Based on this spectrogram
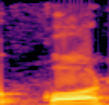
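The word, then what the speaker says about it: caught: कॉट। अब जो इसमें जी एच है दोस्तों ये साइलेंट रहेगा। ये ध्यान देना है। ठीक है दोस्तों? तो बस सी ए यू टी का साउंड आपको देना है।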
